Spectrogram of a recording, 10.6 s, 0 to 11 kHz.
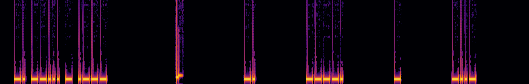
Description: Morse code, heard as a keyed tone, about 28 wpm, spaced as for 12 wpm, 700 Hz. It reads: N7TJ N9TX
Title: USA Call Signs - 4 Characters - 8x Character Spacing - 28wpm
